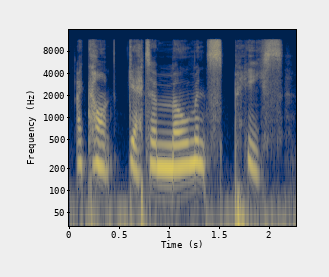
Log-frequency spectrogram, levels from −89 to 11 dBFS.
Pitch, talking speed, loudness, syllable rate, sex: 215 Hz, 160 wpm, -15 LUFS, 4.1 syllables/s, female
